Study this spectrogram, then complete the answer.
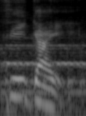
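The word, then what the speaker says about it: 死骸: Oh, yeah, by the way, it's pronounced Sigai for corpse. Saikai for reunion.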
